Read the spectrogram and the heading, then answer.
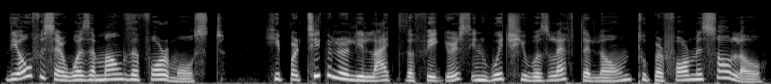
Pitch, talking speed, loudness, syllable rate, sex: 210 Hz, 165 wpm, -16 LUFS, 5.1 syllables/s, female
